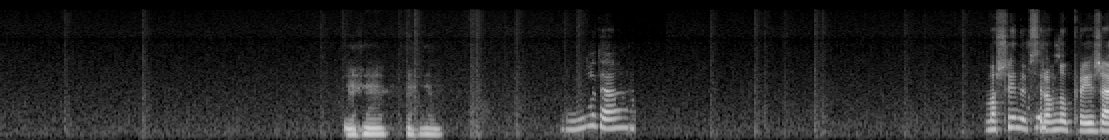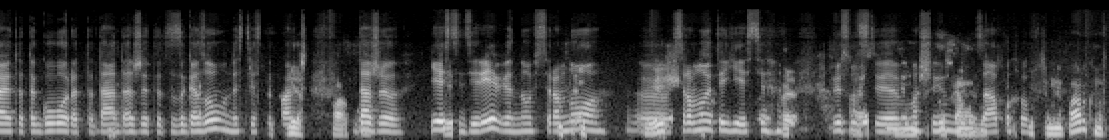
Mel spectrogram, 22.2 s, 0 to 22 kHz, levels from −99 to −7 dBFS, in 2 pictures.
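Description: From 6.28 to 6.38 s there is an echo leak. An echo canceller likely failed to remove its loudspeaker pickup, so a faint copy returns about 230 ms late, about 15 dB below the speech. It returns louder at 10.26–10.6 s, about 5 dB down and delayed 235 ms.

At 10.79 s there is a repeated buffer. Fresh audio arrived late, so a tiny chunk, which fits a 256-sample buffer of about 5 ms, played two extra times, making a click or brief buzz.

From 11.89 to 21.67 s, speech is suppressed in double talk. The canceller likely could not separate the talker from the echo and turned both down, so the speech dips by up to about 35 dB over about 7 s in total.

Within that stretch the echo leaks back at 17.75–17.82 s and 19.4–20.84 s, delayed 245–248 ms and about 5 dB down. It returns once more at 21.72–21.76 s, faintly, about 30 dB down and 250 ms late.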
